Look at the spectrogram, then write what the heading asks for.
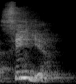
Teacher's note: en este caso la sílaba que tiene la mayor fuerza de voz se encuentra en si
